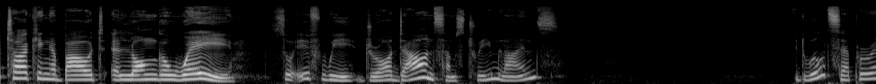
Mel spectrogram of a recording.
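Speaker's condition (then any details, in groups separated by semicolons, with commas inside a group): No condition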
